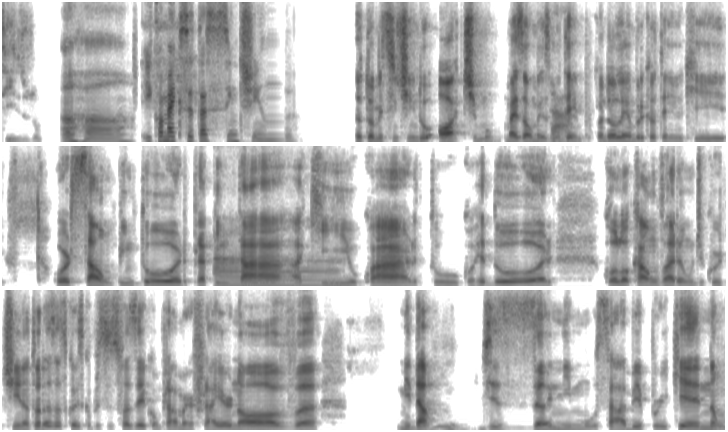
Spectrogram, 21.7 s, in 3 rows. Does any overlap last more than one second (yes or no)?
yes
